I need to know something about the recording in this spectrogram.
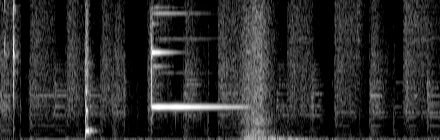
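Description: Editing sound effects over background guitar music: a sharp pop a little under a second in, then a high, held ding lasting about a second, then a downward swoosh as the first puzzle appears.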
